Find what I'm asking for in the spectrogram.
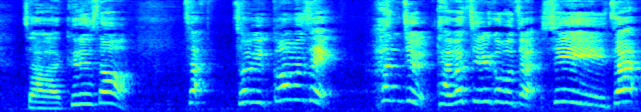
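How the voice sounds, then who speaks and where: Noticeable background noise fills the recording. Over it, a woman talks at a fairly slow pace. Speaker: lead instructor training lecturers. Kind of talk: training session with role-play demonstration. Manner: animated, addressing a group.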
